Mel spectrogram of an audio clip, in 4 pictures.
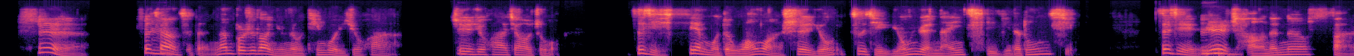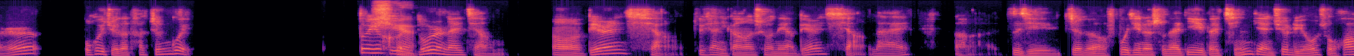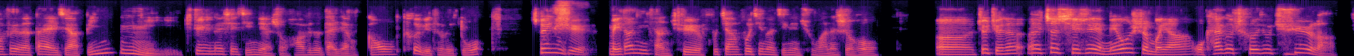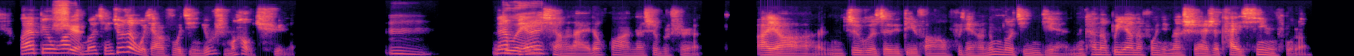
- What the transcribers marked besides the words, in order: tapping; other background noise; put-on voice: "哎，这其实也没有什么呀 … 有什么好去的"; put-on voice: "哎呀，你住过这个地方，附 … 在是太幸福了"
- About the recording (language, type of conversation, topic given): Chinese, advice, 社交媒体上频繁看到他人炫耀奢华生活时，为什么容易让人产生攀比心理？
